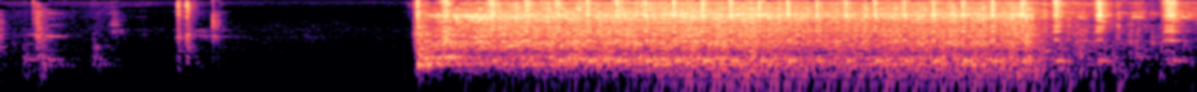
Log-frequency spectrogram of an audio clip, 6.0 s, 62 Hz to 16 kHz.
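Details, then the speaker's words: 2001 Murray Select LT riding mower after oil change and carburetor cleaning (float needle stuck open from ethanol, gas had flooded crankcase): small single-cylinder starts and runs steady, slightly fast idle; fixed. "so i let it run for about three minutes or so after i burned off all the oil in the muffler smooth now man"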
